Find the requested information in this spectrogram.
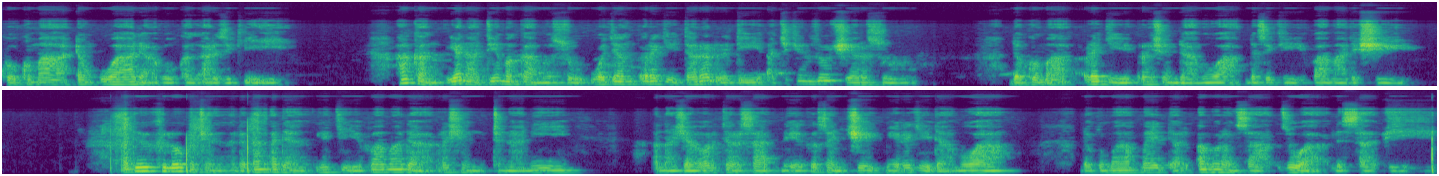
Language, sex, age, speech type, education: Hausa, male, 15-29, spontaneous, tertiary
